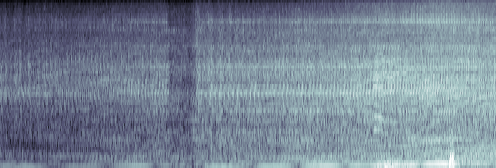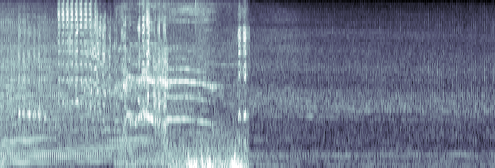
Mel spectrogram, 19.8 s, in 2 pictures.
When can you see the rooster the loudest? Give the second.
13 s.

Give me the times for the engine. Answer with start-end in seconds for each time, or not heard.
0.0-19.7.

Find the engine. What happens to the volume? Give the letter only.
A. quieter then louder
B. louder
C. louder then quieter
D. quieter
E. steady
C.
